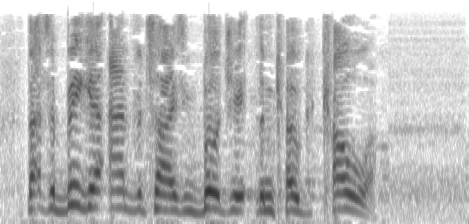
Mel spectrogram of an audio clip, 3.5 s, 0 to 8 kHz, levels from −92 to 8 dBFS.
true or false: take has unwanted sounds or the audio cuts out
false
